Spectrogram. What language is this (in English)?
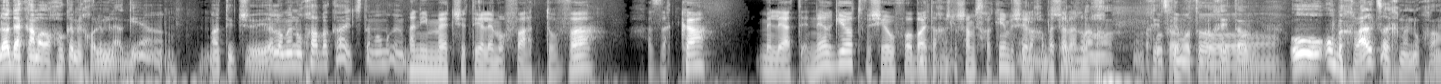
Hebrew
